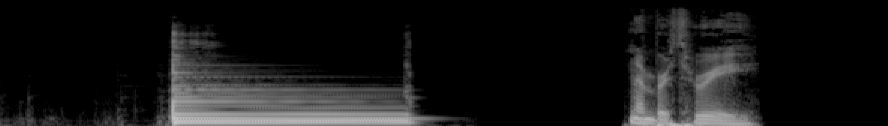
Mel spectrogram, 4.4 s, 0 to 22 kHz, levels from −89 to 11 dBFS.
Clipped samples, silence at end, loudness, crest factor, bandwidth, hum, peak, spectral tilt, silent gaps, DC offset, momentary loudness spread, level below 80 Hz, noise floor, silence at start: under 0.1%; 0.65 s; -23 LUFS; 20 dB; 12 kHz; none; -4 dBFS; -8.5 dB/octave; 2.71-2.86 s, 3.03-3.10 s; under 0.1%; 12 LU; -38 dBFS; under -90 dBFS; 0.85 s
